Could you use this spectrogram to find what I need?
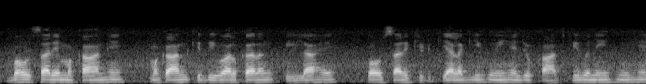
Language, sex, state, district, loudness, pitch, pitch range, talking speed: Hindi, male, Uttar Pradesh, Lalitpur, -18 LUFS, 105 Hz, 100-110 Hz, 215 wpm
